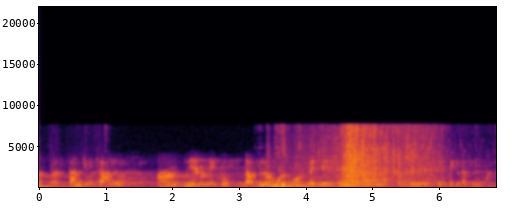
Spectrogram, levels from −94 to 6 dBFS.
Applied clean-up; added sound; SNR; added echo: none; Toilet flush; 0 dB; reverberation time 2.9 s.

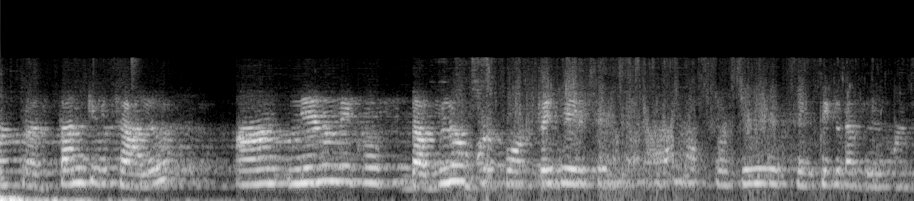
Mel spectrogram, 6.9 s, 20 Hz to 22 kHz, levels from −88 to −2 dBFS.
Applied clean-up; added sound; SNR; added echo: neural separator model SepFormer DNS4.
